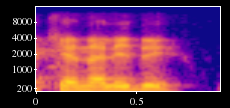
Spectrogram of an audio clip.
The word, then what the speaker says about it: Kiana Ledé: en euh, a le D, je sais pas si je le dis bien, Kiana Ledé. – Ouais, Kiana Ledé.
